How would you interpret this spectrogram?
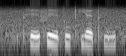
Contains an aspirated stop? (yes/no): yes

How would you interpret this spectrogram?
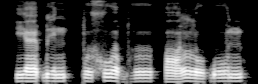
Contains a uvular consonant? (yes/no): no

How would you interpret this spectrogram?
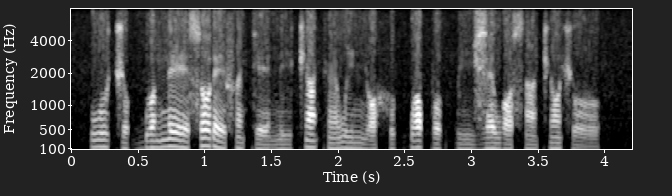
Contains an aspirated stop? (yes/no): no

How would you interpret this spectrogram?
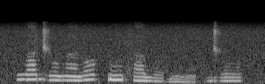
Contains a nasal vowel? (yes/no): yes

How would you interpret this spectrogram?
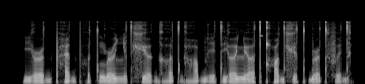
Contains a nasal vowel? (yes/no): no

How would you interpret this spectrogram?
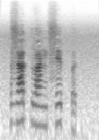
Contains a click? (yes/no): no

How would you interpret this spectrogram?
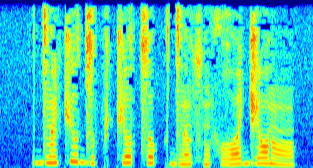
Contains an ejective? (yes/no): no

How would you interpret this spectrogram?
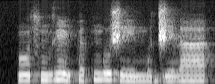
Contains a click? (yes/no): no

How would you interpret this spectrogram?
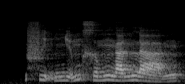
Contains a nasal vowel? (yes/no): no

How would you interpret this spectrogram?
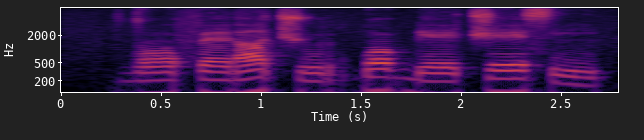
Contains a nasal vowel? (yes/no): yes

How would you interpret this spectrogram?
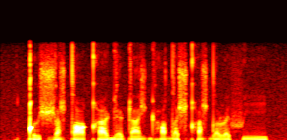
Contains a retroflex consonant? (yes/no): yes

